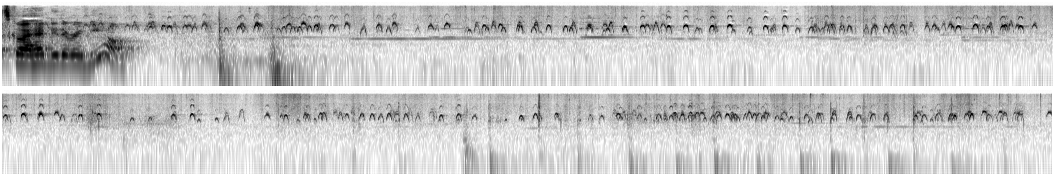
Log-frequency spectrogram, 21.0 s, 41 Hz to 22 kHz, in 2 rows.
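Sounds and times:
ducklings peeping: 0.0 - 21.0.

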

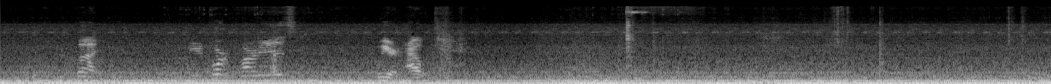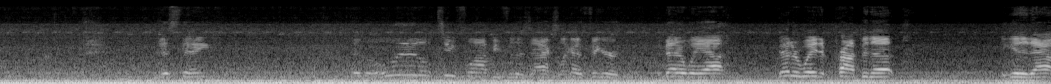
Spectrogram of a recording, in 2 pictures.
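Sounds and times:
low machinery drone: 0.0 - 21.0.

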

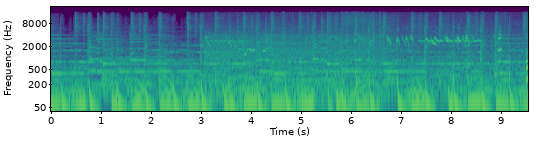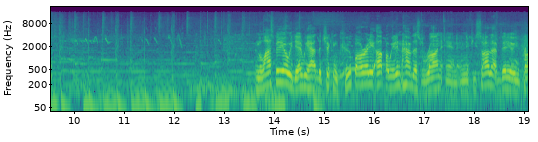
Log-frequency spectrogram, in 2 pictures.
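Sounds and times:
background music: 0.0 - 19.0
chickens calling: 3.0 - 19.0.

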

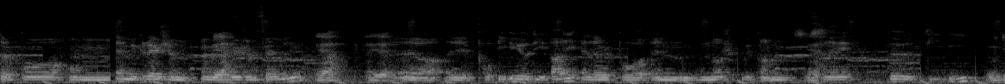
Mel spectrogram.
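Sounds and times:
background music: 0.0 - 10.0
man talking: 0.0 - 10.0.

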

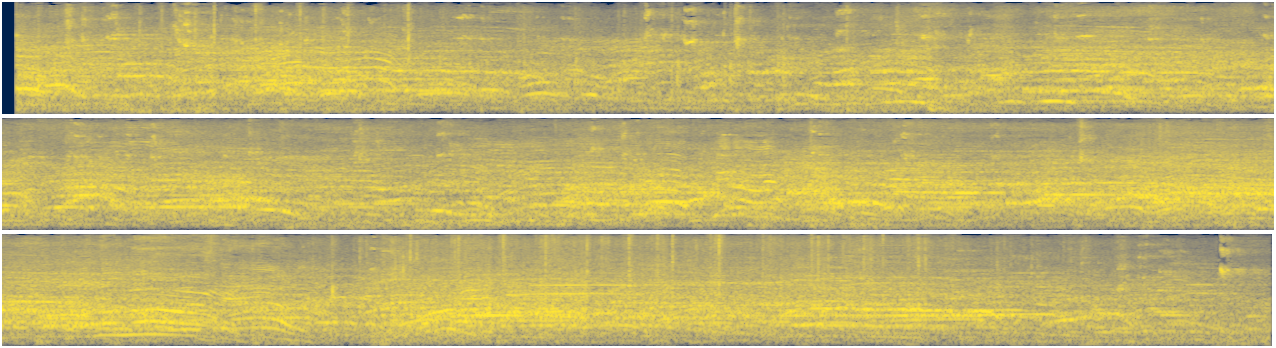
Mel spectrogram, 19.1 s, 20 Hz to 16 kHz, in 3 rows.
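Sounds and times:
crowd chatter: 0.1 - 19.0
people shouting: 4.1 - 18.1.

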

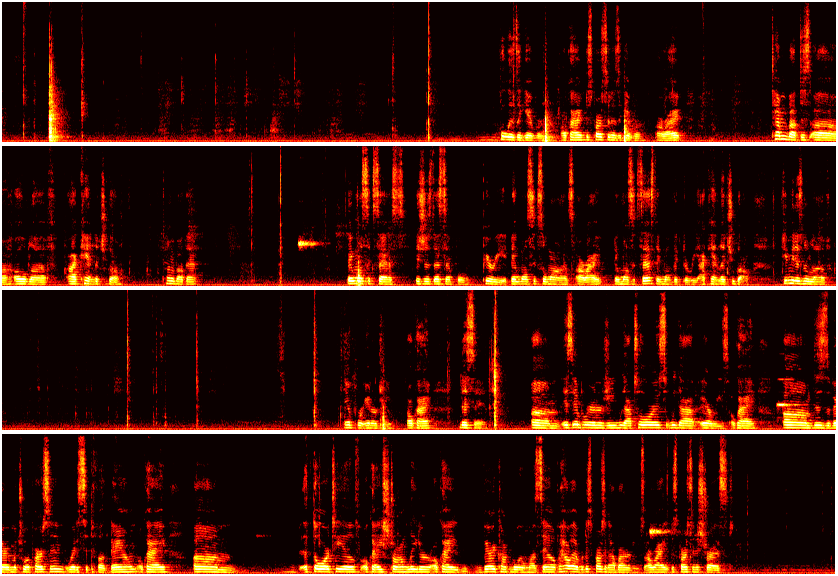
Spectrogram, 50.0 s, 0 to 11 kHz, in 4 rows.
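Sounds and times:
low steady hum: 0.0 - 50.0
cards being shuffled: 23.1 - 28.4, 48.5 - 50.0.

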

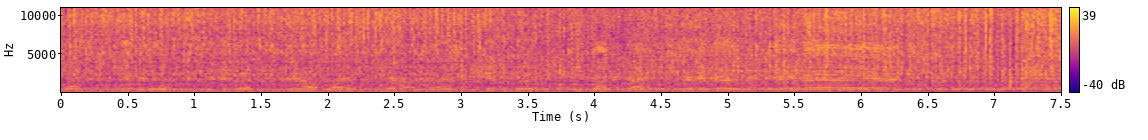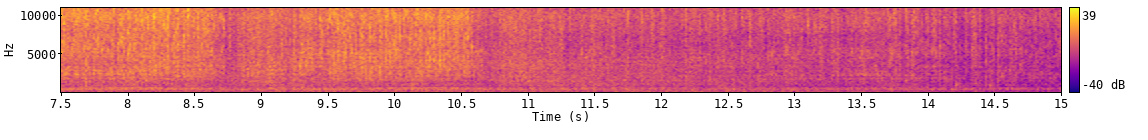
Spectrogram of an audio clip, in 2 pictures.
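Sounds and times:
snowmobile engine running: 0.0 - 15.0.

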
